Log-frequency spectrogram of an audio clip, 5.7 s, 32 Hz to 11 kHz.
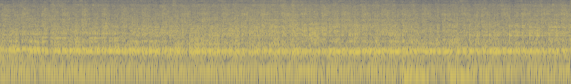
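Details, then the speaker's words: Freshly rebuilt 6.0 LS LQ4 V8 with a Summit stage 1 truck cam, in a 1986 Suburban C20, just started and idling: loud, deep, steady exhaust drone from an exhaust leak and a junky muffler; valve train sounds good. "Aside from the exhaust leak, it sounds good. I'll let it get up to temperature and Valve train sounds good. Piece of shit muffler."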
